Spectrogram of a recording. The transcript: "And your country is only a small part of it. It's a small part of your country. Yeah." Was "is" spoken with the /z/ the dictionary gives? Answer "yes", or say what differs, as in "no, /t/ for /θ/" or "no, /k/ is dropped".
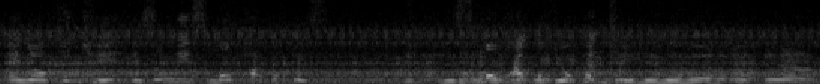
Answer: no, /s/ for /z/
